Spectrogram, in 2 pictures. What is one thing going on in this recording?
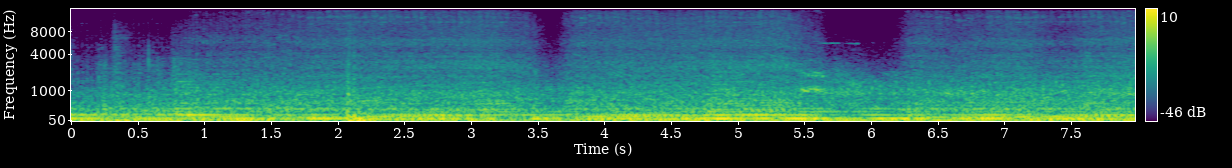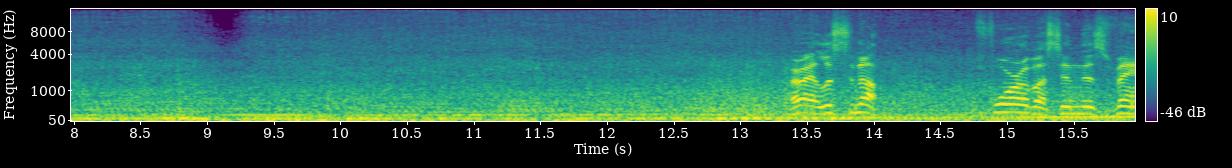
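A van engine hums steadily as the van drives along.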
